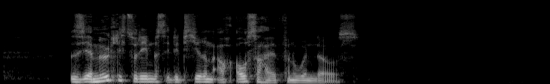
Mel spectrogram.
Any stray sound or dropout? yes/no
no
